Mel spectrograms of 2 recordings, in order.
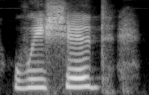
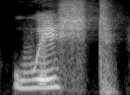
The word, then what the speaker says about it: wished: Okay, so this is shopped, picked, wished, crunched. Okay? Once again, shopped, picked, wished, crunched. All voiceless sounds should be pronounced like t.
